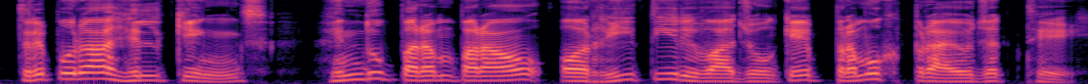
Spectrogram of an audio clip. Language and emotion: Hindi, neutral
